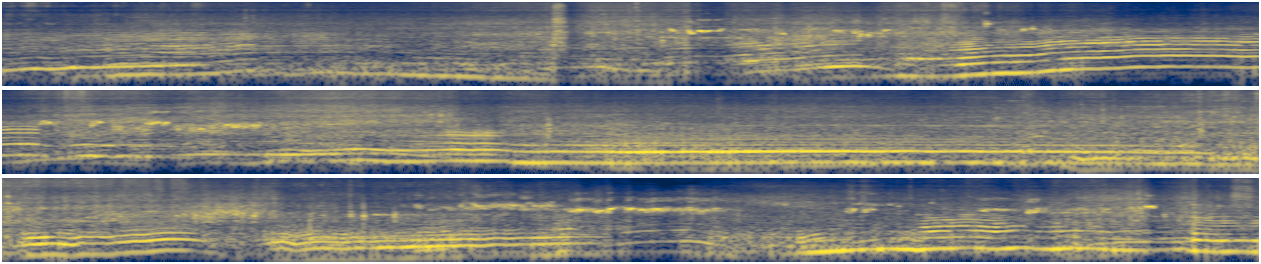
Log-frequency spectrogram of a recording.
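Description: Racing car engine revving hard as it laps the course, its pitch climbing and dropping over and over as it accelerates and lifts off.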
